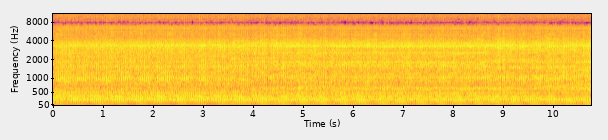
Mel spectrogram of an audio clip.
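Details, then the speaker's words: New open-box DeWalt D55146 oilless 200 psi compressor, 4.5 gallon tank, filling the tank: steady even pump drone, no knocking, rattling or speed changes, surprisingly quiet with little vibration; running normally. "It's surprisingly quiet too. Doesn't vibrate much also."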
